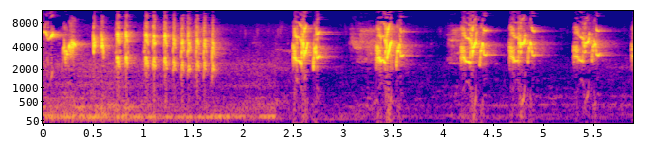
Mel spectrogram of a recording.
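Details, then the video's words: A long-tailed shrike (cendet) gives a rapid run of harsh, scratchy chattering notes, then louder buzzy phrases roughly every half second, with a faint low hum underneath at first; used to spur silent captive cendets to sing again. "Suara Cendet"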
